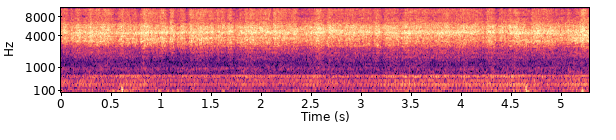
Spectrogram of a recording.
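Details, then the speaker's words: Frigidaire-built Kenmore electric dryer, hot, belt disconnected from drum: loud steady rushing roar with faint low hum; noise from the motor/blower wheel area, not drum or drum bearings. "so we can see the problem is nothing to do with the drum itself or the drum bearings so now running really loud just a fan"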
